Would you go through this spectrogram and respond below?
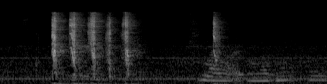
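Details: Baby marmoset named Barce, indoors while drinking milk: five sharp, high squeaky chirps in quick succession over under a second, then a single chirp after a pause, with a man's low voice murmuring.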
